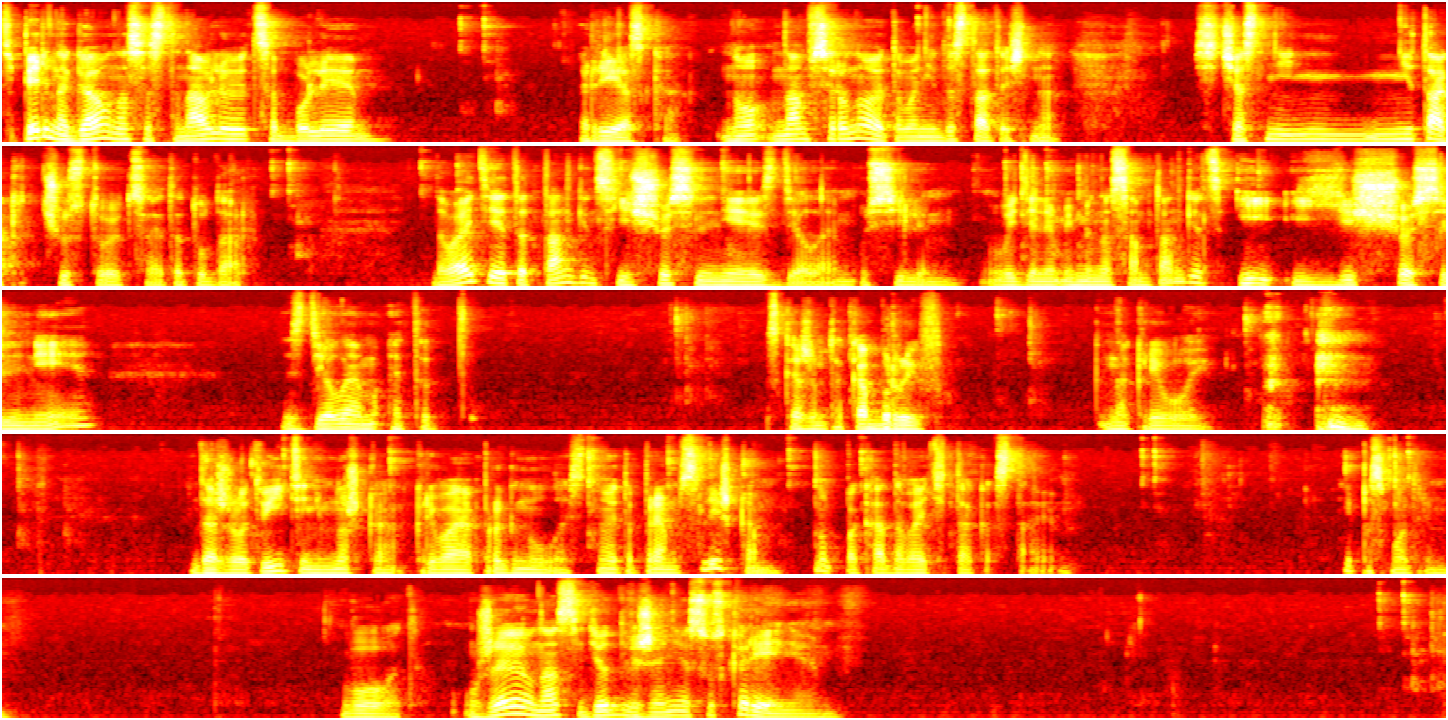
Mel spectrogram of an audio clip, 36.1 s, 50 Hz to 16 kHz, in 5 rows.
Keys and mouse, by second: 2.3 click, 4.5 click, 6.1 click, 8.5 click, 9.3 click, 10.3-10.8 drag, 12.2 drag, 13.4-17.8 middle drag, 19.4-20.6 middle drag, 22.6 alt+middle click, 23.0-25.1 alt+right drag, 25.1 alt+middle click, 25.5 alt+right click, 27.3 click, 28.5 click, 35.7 click.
